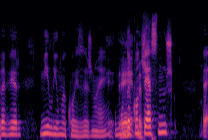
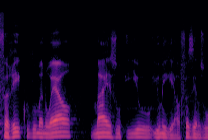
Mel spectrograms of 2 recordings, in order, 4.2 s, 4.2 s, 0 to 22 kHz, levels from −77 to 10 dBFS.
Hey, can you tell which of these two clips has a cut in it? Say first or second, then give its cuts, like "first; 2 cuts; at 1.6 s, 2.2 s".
second; 1 cut; at 2.4 s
